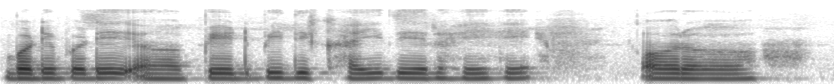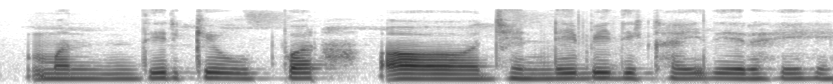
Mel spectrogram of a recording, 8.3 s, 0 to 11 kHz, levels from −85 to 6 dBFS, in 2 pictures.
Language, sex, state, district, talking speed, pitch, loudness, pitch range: Hindi, female, Chhattisgarh, Kabirdham, 150 wpm, 155 Hz, -22 LUFS, 150-165 Hz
